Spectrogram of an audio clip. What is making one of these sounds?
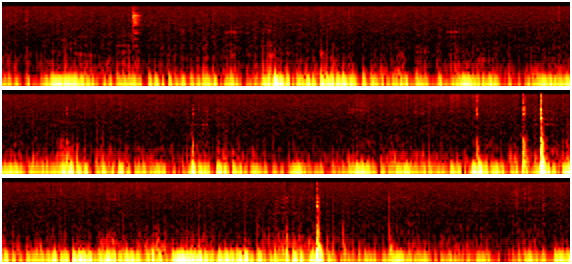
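A paintbrush lightly dabs and strokes on paper.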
